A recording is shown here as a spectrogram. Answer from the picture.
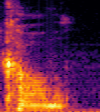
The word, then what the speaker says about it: Carmel: Carmel. Now, Americans, it's spelled C-A-R-M-E-L, Carmel, right? Not caramel, which you call Carmel, because you can't speak properly.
